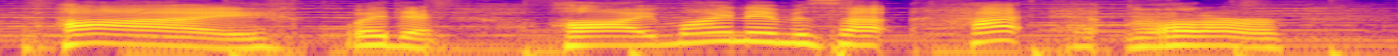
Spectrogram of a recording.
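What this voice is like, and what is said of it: American accent. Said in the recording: “I don't know why I'm sounding American.”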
